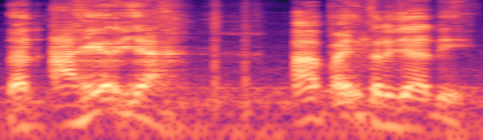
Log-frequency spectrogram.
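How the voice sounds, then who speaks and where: Forceful, bright-voiced male preacher. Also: medium pitch, big pitch swings, moderate pace, creaky, slight background noise. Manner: emphatic storytelling, bursts of raised voice. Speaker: evangelist preacher. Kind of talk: sermon testimony.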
